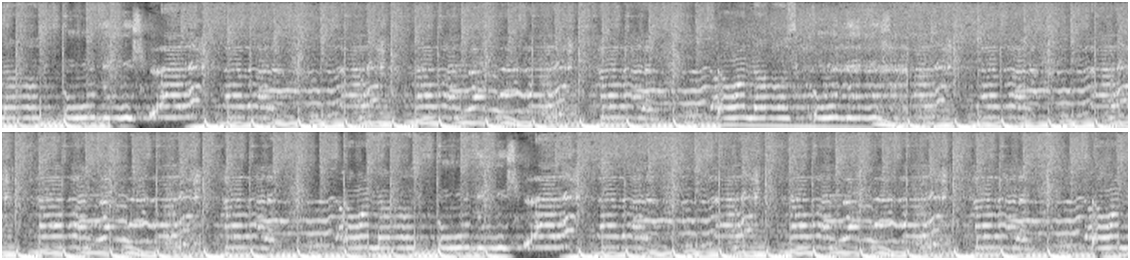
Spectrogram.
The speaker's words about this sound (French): Un hit extrêmement estival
